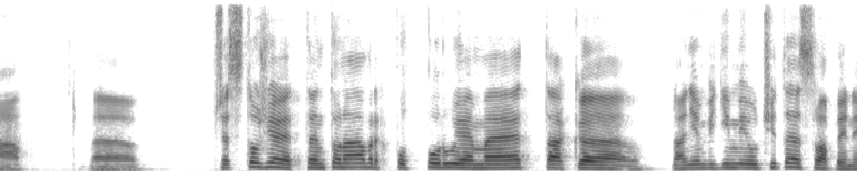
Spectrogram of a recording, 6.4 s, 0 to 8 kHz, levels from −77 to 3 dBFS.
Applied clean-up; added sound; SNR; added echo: neural mask model DeepFilterNet 3.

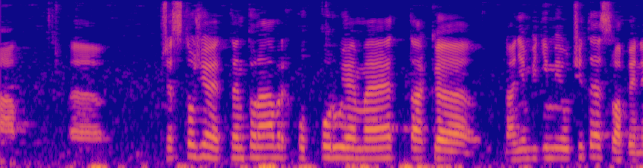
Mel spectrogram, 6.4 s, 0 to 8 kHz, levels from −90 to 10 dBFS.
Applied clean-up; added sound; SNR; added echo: classical method Wiener filter.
